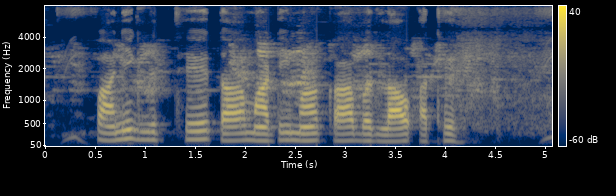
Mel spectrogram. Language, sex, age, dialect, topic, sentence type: Chhattisgarhi, male, 31-35, Central, agriculture, question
